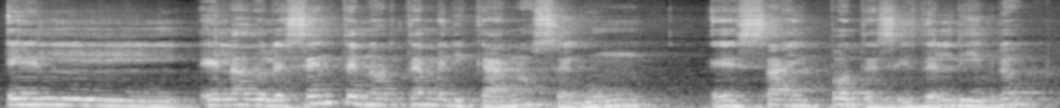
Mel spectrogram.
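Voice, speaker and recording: A man lectures in a fairly high voice, turning to the listener with everyday examples. He sounds like a commentator making his case. The room gives his voice a clear echo. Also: a little slow, a little mellow. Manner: didactic, addresses listener directly with examples. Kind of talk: explanatory monologue.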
